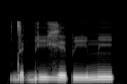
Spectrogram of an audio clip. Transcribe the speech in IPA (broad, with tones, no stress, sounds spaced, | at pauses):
d ɛ˨ ɡ͡b iː˨ ɣ eː˨ p iː˨ m ĩ˧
